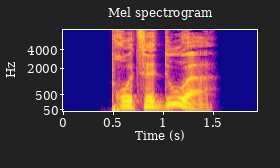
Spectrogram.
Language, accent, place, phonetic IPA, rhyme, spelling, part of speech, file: German, Germany, Berlin, [ˌpʁot͡seˈduːɐ̯], -uːɐ̯, Prozedur, noun, De-Prozedur.ogg
- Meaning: procedure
